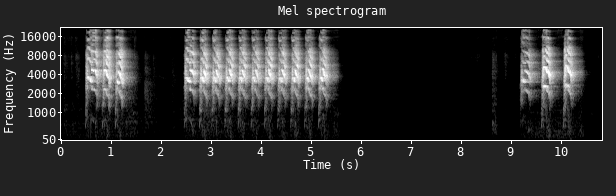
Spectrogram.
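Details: Parrot chirping in the morning: bursts of harsh, high, rapidly repeated chirps, a short volley, then a long run of about ten evenly spaced notes, silence, and three more chirps near the end.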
